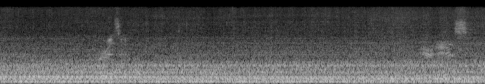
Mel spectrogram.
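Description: Steady, loud drone of a Yanmar 4JHE diesel engine, freshly warmed up, running aboard a small 25 ft diesel trawler built in 1991, with a constant low rumble and hum throughout.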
